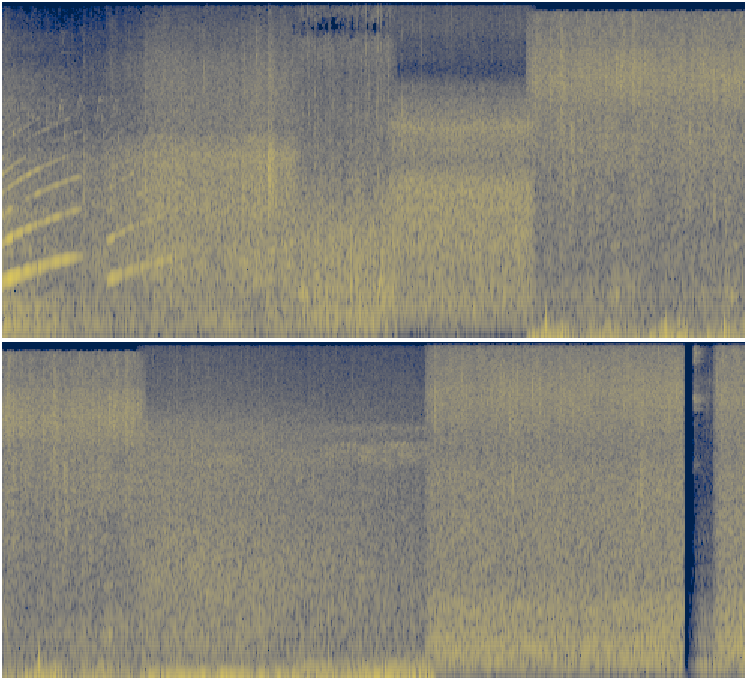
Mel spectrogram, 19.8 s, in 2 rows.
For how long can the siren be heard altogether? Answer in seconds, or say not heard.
2 s.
